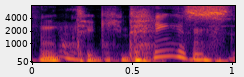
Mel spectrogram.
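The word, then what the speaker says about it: Digiday: Is it Diggy Day or Digi Day? – Diggy Day.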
